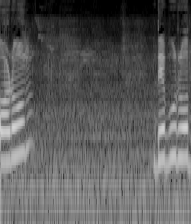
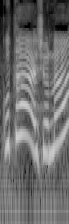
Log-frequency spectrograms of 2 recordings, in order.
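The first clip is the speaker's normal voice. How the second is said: higher, sing-song call to the dog; pet talk; 6 semitones higher, 3 dB louder than usual. Real, not acted. Calling to the dog.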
